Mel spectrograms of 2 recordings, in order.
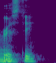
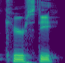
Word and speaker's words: Kirstie: Christy. I don't know. Let me look. It is Kirsty. Kirsty. It's K-I-R. Kirsty. – Okay. – I've been saying it wrong for most of my life.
